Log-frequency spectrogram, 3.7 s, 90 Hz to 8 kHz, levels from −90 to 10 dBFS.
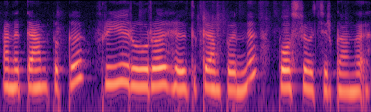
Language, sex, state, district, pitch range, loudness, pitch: Tamil, female, Tamil Nadu, Nilgiris, 225-255 Hz, -15 LUFS, 245 Hz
